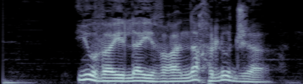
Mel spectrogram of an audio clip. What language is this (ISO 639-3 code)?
kab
